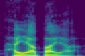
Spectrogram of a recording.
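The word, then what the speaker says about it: 早々: it's hayabaya, right? Hayabaya. I totally had the second syllable incorrectly.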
